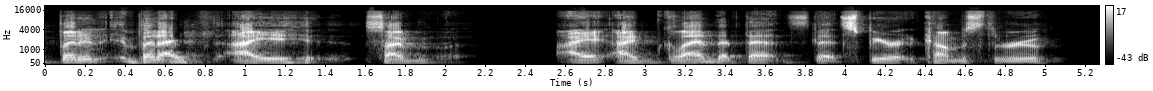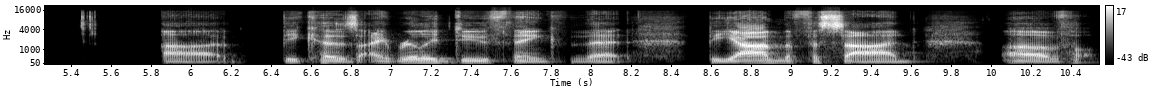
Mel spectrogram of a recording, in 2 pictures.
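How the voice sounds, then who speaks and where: A man's voice: fairly low pitch, takes it slowly. A man hosting a casual live-streamed talk show, chatty and rambling with frequent restarts. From Chicago area.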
